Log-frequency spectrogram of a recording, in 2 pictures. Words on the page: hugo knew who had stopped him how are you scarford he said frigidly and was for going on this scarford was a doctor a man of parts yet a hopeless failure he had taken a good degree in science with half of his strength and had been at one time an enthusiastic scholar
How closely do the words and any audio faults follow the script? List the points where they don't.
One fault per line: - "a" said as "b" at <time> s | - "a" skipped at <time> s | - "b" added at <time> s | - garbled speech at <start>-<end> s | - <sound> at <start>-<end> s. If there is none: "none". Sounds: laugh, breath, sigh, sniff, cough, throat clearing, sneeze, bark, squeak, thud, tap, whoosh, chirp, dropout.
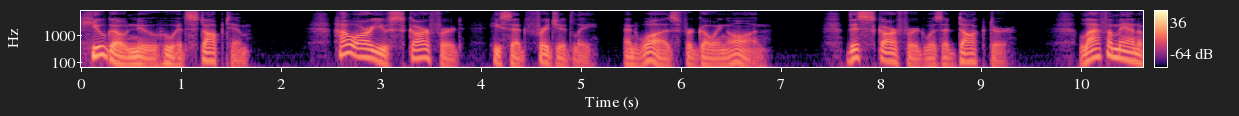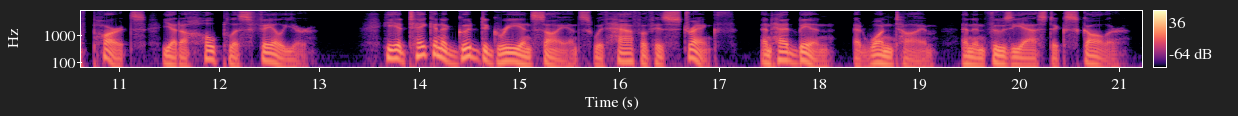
- "laugh" added at 10.0 s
